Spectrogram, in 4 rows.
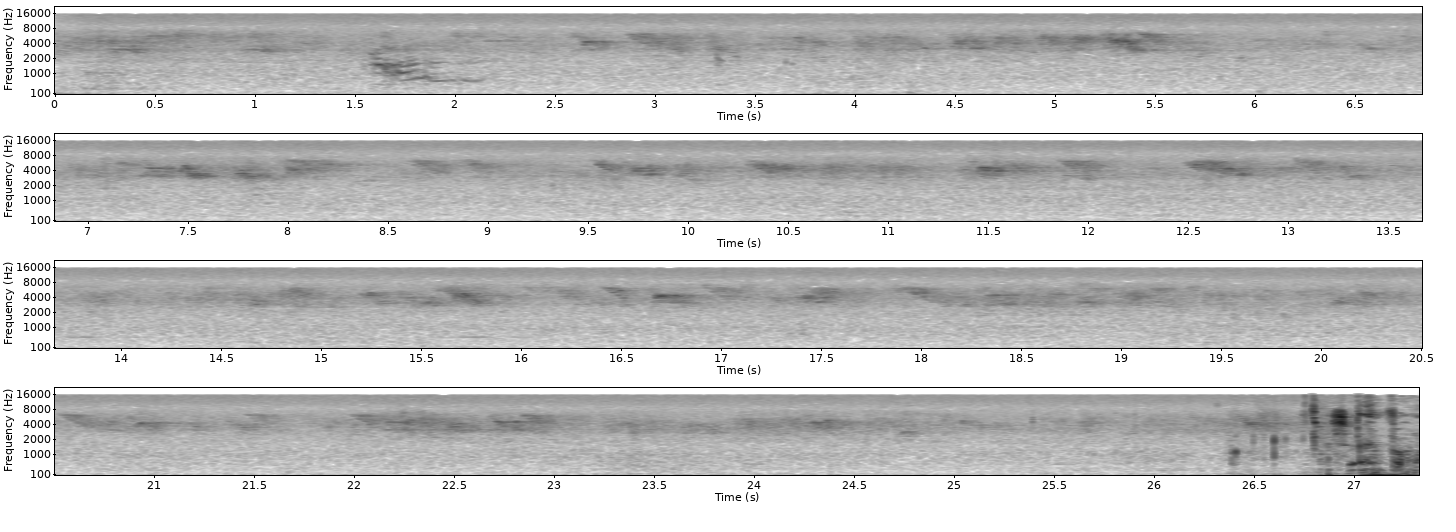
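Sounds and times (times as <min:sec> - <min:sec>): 
birds chirping outdoors: 0:00.0 - 0:27.3
constant airy hiss: 0:00.0 - 0:27.3
speech: 0:26.9 - 0:27.3.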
